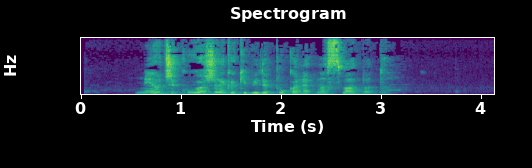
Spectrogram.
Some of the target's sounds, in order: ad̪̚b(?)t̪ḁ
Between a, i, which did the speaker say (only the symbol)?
a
